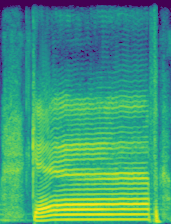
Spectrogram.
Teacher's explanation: مثال کے طور پر میں اب یہ کیف کو پڑھ رہا ہوں، کیف، اب میں محسوس کر رہا ہوں کہ جہاں سے قاف ادا ہوتا ہے وہاں سے ذرا ہٹ کے منہ کی جانب آ کے میں کیف کو نکال رہا ہوں، تو اس وجہ سے اس کا مخرج ہو گیا۔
